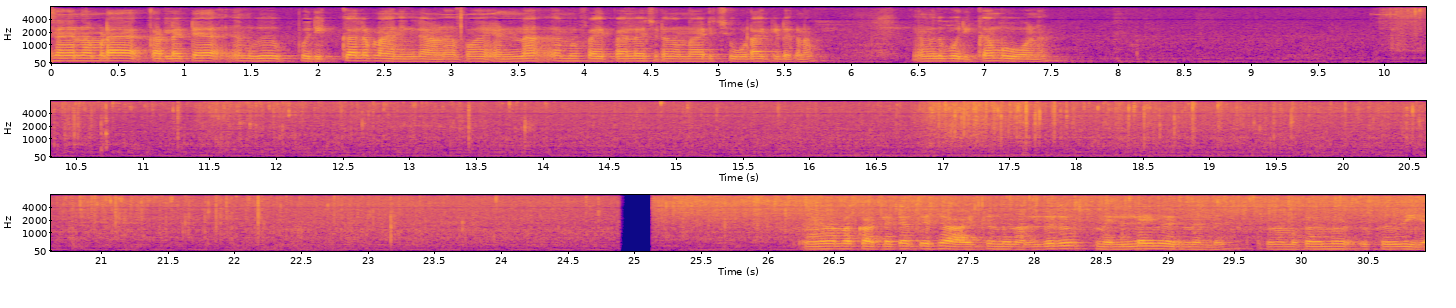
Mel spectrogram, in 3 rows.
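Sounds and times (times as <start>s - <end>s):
food sizzling in hot oil: 9.9s - 30.9s.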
